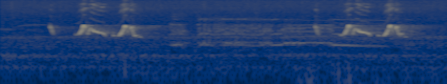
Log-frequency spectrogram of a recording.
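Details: Chuck-will's-widow calling at dawn in light rain under overcast skies near Lake Placid, Florida: two crisp, whistled phrases, each preceded by a soft note, with a faint lower drawn-out sound between them.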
